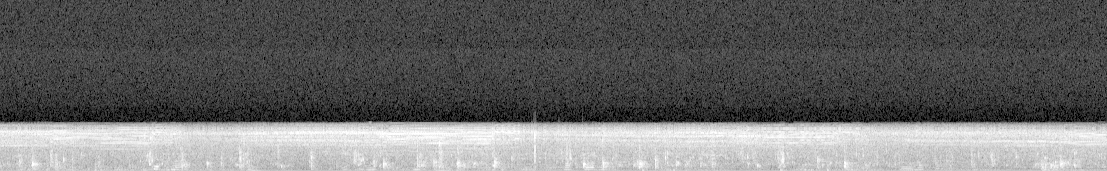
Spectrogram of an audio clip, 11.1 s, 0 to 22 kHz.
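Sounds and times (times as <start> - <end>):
steady hiss: 0.0 - 11.0
water sloshing around boat: 0.0 - 11.0.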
